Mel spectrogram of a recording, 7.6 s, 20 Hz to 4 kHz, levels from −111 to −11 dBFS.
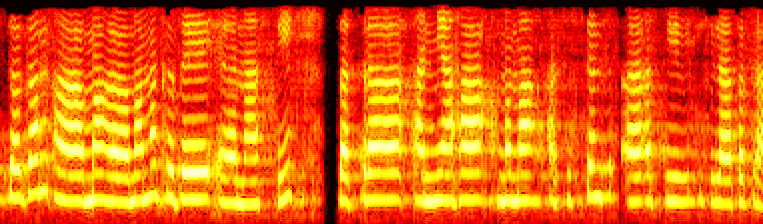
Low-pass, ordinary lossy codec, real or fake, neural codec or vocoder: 3.6 kHz; MP3, 32 kbps; fake; codec, 16 kHz, 4 kbps, FunCodec, trained on LibriTTS, 50 frames a second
